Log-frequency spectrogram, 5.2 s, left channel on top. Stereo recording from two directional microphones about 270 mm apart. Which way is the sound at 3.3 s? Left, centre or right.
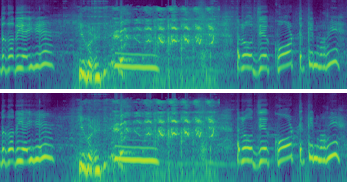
Left.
